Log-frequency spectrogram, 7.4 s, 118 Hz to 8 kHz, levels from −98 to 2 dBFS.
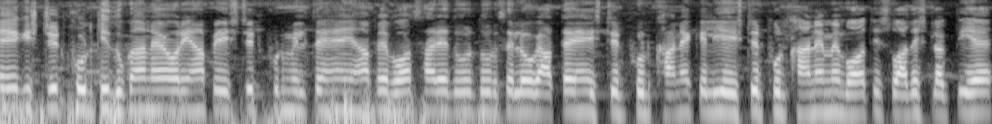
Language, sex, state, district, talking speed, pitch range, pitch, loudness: Hindi, male, Bihar, Saran, 300 wpm, 175-185 Hz, 180 Hz, -15 LUFS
